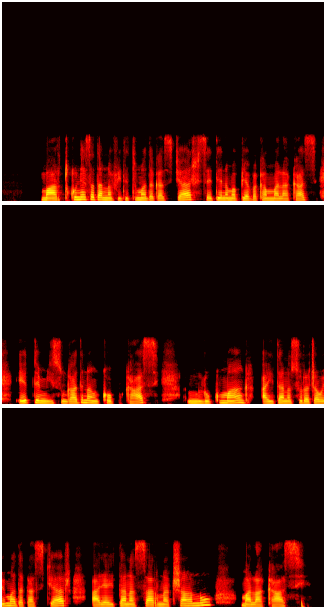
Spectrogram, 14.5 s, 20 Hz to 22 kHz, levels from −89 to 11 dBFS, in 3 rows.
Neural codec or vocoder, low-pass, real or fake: none; 7.2 kHz; real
